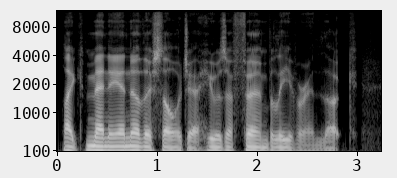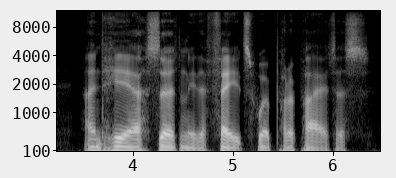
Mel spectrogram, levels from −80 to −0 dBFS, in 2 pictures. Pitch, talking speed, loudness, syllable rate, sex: 90 Hz, 165 wpm, -22 LUFS, 5.4 syllables/s, male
